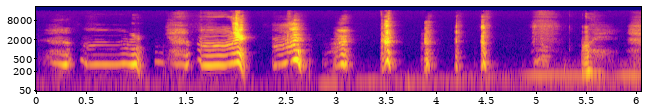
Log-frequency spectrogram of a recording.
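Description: A woman's wordless cooing to a kitten: two held notes, a rising glide, then a run of short repeated sounds about two a second.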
